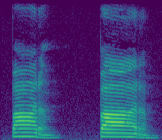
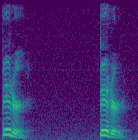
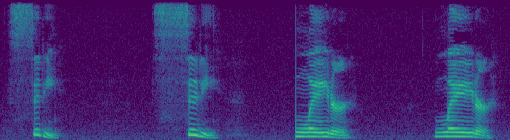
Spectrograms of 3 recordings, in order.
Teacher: the t is between two vowels the second one being unstressed so i make the flap sound instead of the true t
